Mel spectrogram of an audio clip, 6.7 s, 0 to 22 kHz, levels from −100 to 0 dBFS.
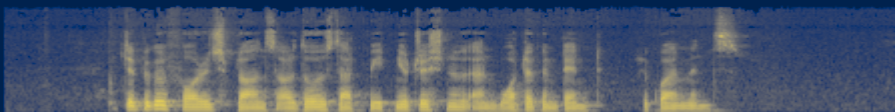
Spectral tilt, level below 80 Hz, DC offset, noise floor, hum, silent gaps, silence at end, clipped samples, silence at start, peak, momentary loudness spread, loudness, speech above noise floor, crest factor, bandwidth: -5 dB/octave; -52 dBFS; under 0.1%; -60 dBFS; none; none; 1.2 s; under 0.1%; 0.95 s; -2 dBFS; 6 LU; -21 LUFS; 40 dB; 20 dB; 16.5 kHz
